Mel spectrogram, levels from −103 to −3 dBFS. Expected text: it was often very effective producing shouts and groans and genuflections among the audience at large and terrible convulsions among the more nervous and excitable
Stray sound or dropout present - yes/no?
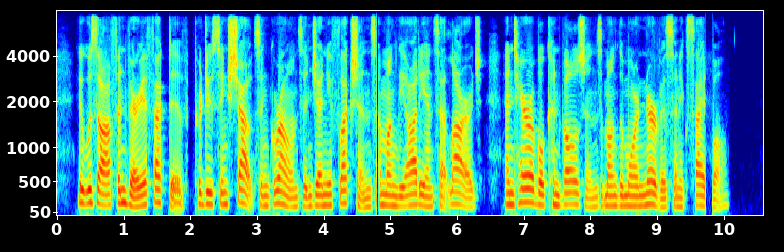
yes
